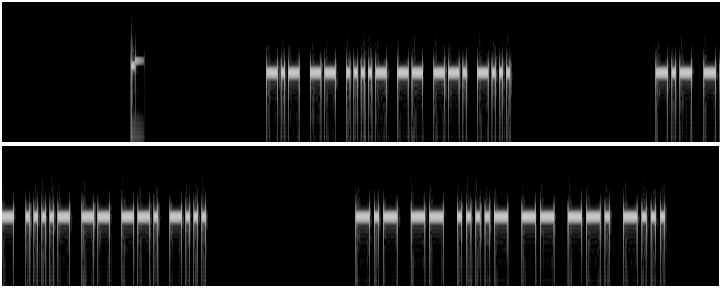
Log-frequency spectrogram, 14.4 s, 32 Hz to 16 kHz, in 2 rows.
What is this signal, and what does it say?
Morse code, heard as a keyed tone, about 32 wpm, 700 Hz. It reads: KM4MGB KM4MGB KM4MGB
